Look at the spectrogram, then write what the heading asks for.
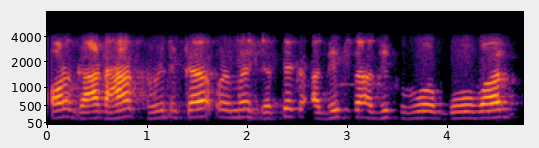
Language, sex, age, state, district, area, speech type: Maithili, male, 30-45, Bihar, Darbhanga, urban, conversation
